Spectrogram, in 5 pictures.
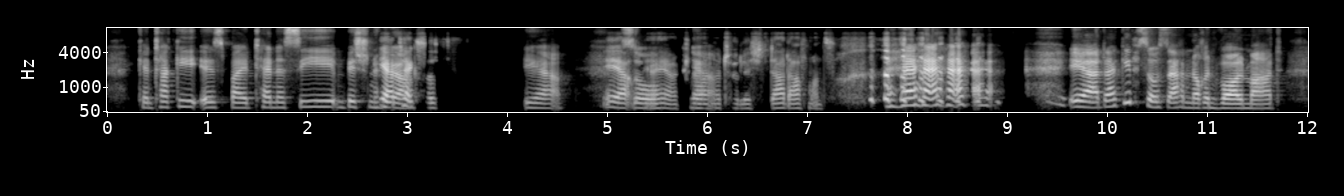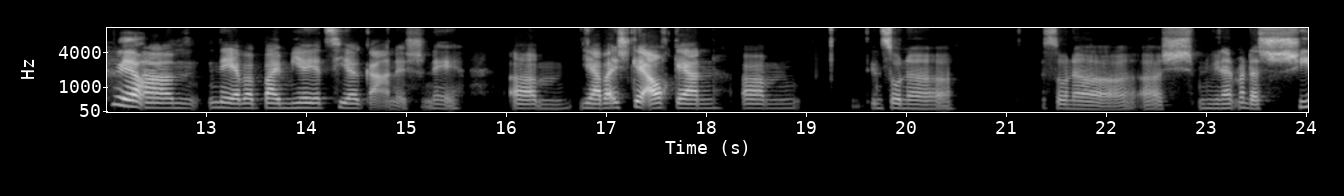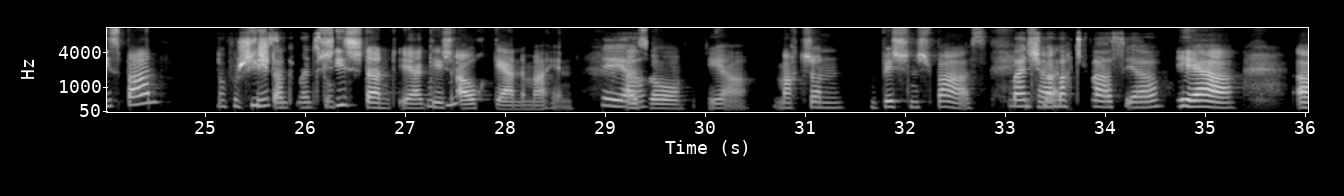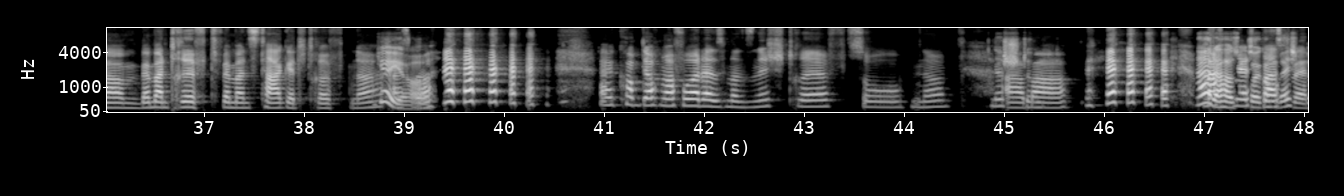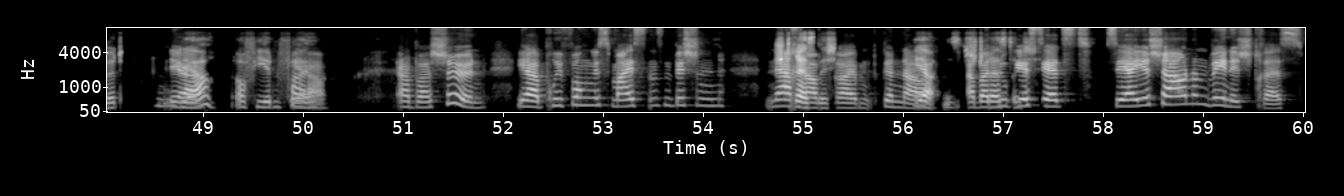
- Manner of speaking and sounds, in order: laugh; in English: "Target"; laugh; other background noise; laugh
- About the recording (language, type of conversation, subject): German, unstructured, Wie gehst du mit Prüfungsangst um?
